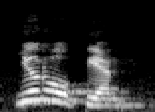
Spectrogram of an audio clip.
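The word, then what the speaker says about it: European: देखो जैसे लिखा है ना यूरोपियन, तो यहाँ पे किसकी साउंड आती है? यू की आती है. ई एक तरीके से क्या हो जाता है? साइलेंट हो जाता है. तो वॉवल की साउंड आ रही है, सॉरी कॉन्स्टेंट की साउंड आ रही है. देखो यूरोपियन, वाई यू आर ओ, तो ऐसे लग रहा है ना कि जैसे वाई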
